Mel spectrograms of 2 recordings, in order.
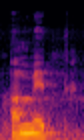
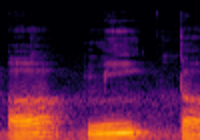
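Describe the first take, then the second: First: Said in the usual way. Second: Very slow अ-मी-त; syllable by syllable. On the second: Shown as a demonstration. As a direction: sound out अमित in separate long syllables. Word broken up before blending.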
